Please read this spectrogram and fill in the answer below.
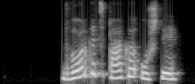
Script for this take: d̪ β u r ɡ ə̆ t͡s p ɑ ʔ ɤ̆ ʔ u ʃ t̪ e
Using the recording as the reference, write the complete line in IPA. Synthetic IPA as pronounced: d̪ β o r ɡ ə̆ t͡s p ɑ k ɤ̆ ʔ u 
